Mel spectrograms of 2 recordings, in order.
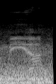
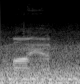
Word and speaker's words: Monkey Mia: If you're wondering why I keep saying Monkey Maya instead of Mia, it's because it's an Aboriginal word and it's pronounced Maya, which is a meeting place.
